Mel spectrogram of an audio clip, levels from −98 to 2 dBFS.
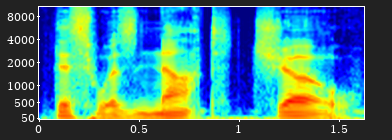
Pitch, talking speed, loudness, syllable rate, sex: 105 Hz, 150 wpm, -18 LUFS, 2.9 syllables/s, male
